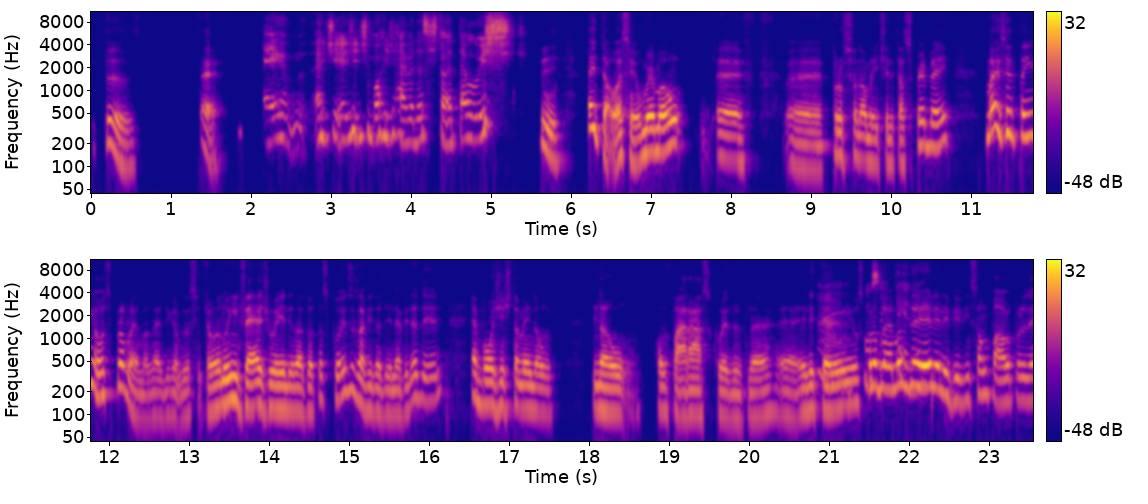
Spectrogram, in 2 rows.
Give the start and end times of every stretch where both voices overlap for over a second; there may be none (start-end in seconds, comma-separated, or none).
20.8-22.1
